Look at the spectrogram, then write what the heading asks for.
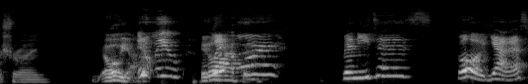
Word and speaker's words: Benitez: Benitez.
